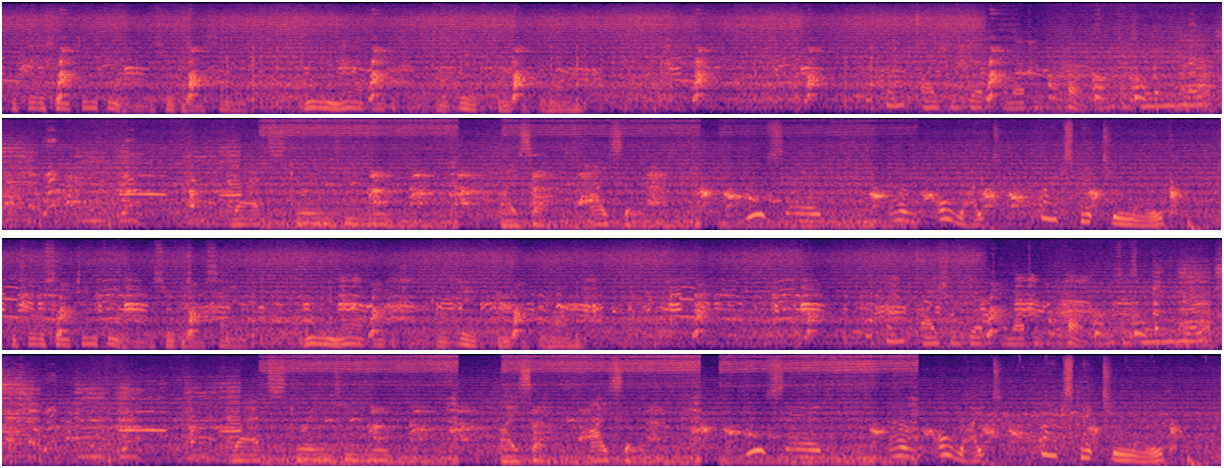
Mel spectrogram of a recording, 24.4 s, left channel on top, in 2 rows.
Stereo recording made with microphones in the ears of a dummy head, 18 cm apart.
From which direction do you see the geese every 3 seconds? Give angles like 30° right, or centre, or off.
50° right, 50° right, 50° right, 30° right, centre, 10° right, 40° right, 50° right.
